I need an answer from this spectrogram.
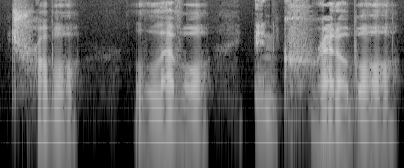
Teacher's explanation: the L is almost a vowel sound, right? The back of your tongue's higher and the front of your tongue's going to drop.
